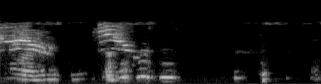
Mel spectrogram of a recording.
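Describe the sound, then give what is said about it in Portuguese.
A very small kitten meows several times in quick succession, high-pitched, with a couple of longer cries followed by softer, shorter mews after a brief pause. “Que tio gatinho. Nasceram e estão aqui.”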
